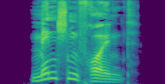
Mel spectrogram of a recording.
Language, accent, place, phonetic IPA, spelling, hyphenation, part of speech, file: German, Germany, Berlin, [ˈmɛnʃn̩fʁɔʏnt], Menschenfreund, Men‧schen‧freund, noun, De-Menschenfreund.ogg
- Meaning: philanthropist (male or of unspecified gender)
